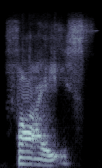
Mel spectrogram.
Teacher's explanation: And in this older London speaker, we see face starting with a low central sound like ah, and then raising up over its production toward a target that would sound like E. So we get something like face, which is traditionally a Cockney pronunciation. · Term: traditionally a a cockney pronunciation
